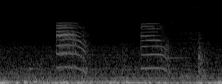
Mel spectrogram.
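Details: Pet cat indoors with two thin, high meows that slide downward, followed by a faint third, against a steady low hum and background noise.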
